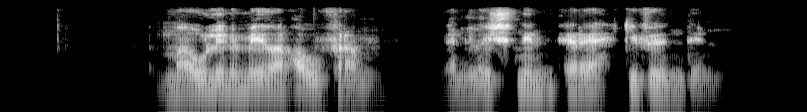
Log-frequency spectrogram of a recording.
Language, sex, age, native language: Icelandic, male, 20-29, Icelandic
